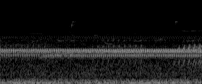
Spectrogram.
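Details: In spring at a farm pond full after a day of rain, a loud frog chorus that has just begun holds a steady, high, continuous trill from many callers; two kinds of frog are calling, heard as spring peepers and tree frogs.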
